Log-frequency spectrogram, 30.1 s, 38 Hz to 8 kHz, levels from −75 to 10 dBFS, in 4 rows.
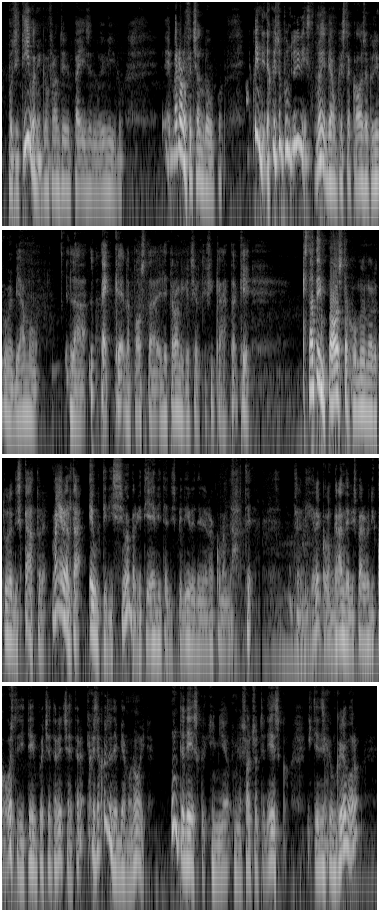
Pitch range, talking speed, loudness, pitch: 90-110 Hz, 165 wpm, -21 LUFS, 95 Hz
